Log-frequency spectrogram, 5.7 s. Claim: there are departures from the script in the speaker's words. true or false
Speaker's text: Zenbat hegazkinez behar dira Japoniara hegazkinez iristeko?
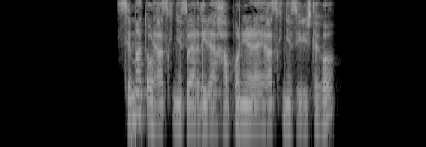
false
